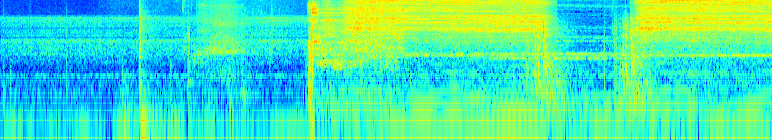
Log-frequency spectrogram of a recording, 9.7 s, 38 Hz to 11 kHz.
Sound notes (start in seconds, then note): 3.8 sighing; 3.8 ominous music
